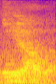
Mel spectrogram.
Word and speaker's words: Giallo: whole genre of movies that how do you pronounce that? Giallo. The Giallo.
